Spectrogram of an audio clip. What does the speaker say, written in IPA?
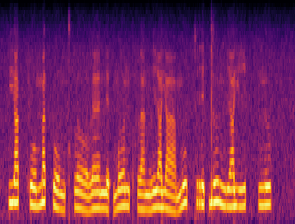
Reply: j a˥˩ k̚ f oː˧ m a˥˩ t̚ p oː˨˩ ŋ kʰ l ɤː˨˩ l ɛː˧ n e˨˩ ʔ m ɤː˥˩ n pʰ l a˧ n l i˧ a̯ j aː˨˩ m uː˥˩ t̚ k r i˦˥ t̚ d ɯː˥˩ ŋ i˦˥ a̯ j i˦˥ t̚ | n ɯ˥˩ k̚

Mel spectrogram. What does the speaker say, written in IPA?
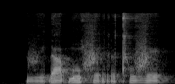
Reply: β i˨ ɗ a˦˨ ɓ ũ˦ f e˨ r ʊ˨ tʰ u˦ v e˦

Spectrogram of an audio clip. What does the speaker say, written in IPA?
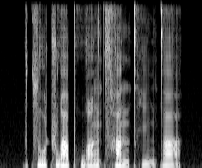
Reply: t͡s u˥ ʈ͡ʂ w ä˥˩ pʰ w ɑ˥ ŋ t͡sʰ a˥˩ n t̪ʰ i˨˩ ŋ t̪ ä˥˩

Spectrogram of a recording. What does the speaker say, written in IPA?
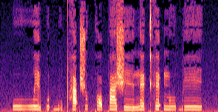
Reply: w u˦ w ḛ˦˨ ɪ̯ p ʊ˦ ʔ b ṵ˦˨ pʰ ä˦ ʔ ʃ ʊ˦ ʔ k ɔ̰˦˨ p ä˦ ʃ e˨ ɪ̯ n ɛ̰˦˨ kʰ ɛ˦ ʔ n o˦ b e˦

